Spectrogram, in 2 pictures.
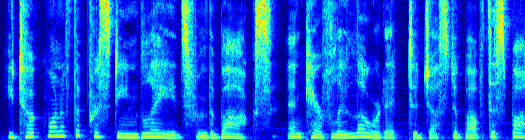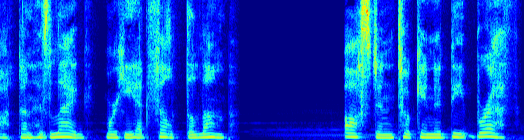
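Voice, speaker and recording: A woman narrating a horror short story in a slow, measured storytelling manner. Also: lowish voice, vocal fry, darkish tone, husky.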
